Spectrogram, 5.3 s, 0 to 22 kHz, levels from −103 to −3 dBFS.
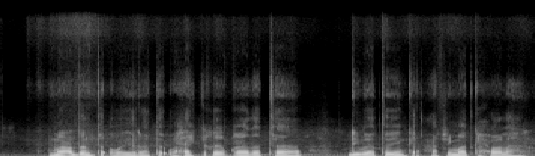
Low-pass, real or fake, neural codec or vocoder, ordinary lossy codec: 19.8 kHz; fake; autoencoder, 48 kHz, 128 numbers a frame, DAC-VAE, trained on Japanese speech; none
